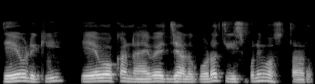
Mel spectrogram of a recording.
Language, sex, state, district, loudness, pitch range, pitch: Telugu, male, Telangana, Nalgonda, -18 LUFS, 125-155 Hz, 135 Hz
